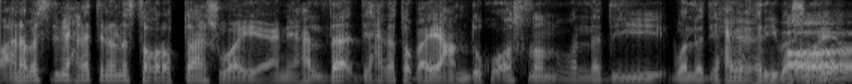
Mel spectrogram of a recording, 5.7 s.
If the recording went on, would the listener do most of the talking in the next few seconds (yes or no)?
yes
